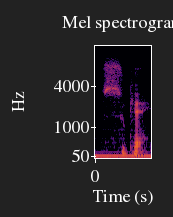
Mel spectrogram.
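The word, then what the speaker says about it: ψυχή: The Greek word there, it's spelled psyche, P-S-Y-C-H-E, pronounced psuche. Psuche.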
